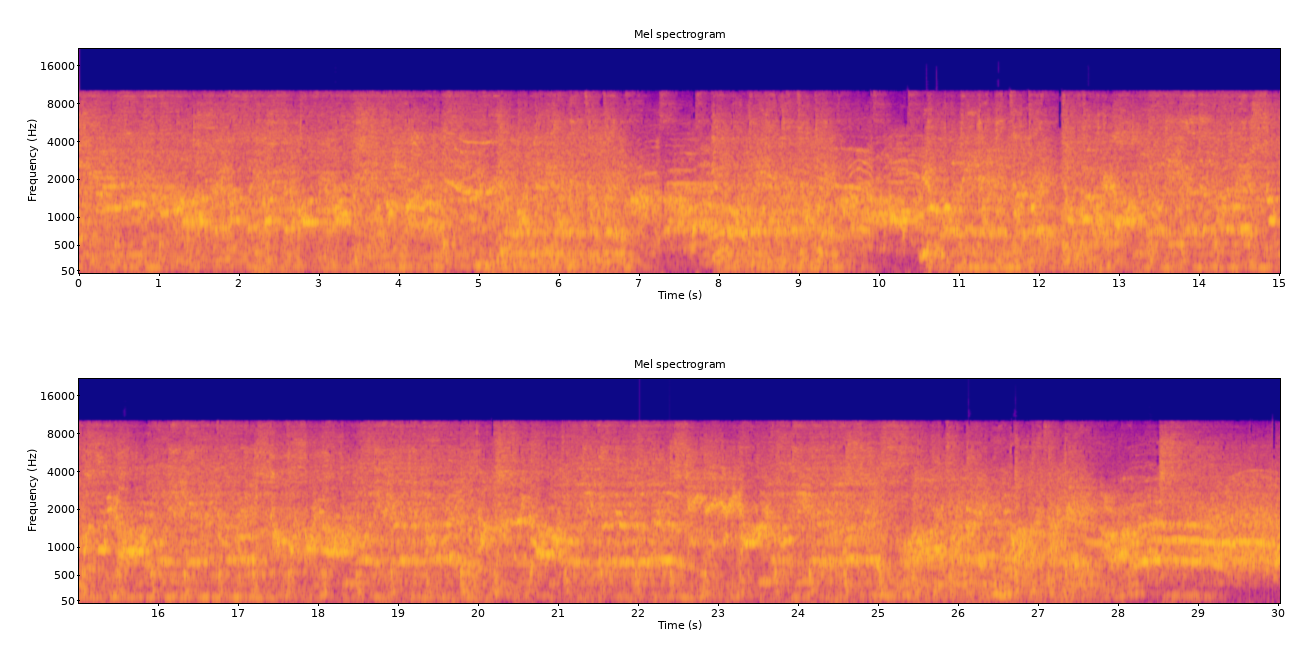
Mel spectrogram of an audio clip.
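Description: Live band playing through a PA: sung and shouted lead vocals over electric guitar, bass and drums. The bass and drums drop out briefly twice, about a quarter and a third of the way in.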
